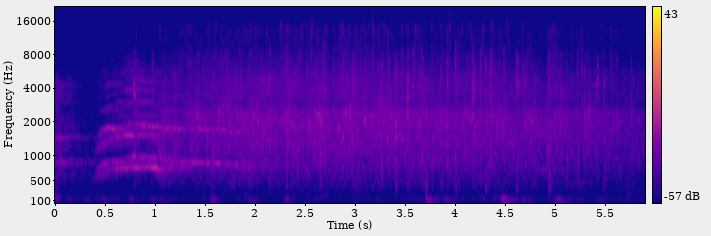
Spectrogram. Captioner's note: audience cheering; audience applauding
